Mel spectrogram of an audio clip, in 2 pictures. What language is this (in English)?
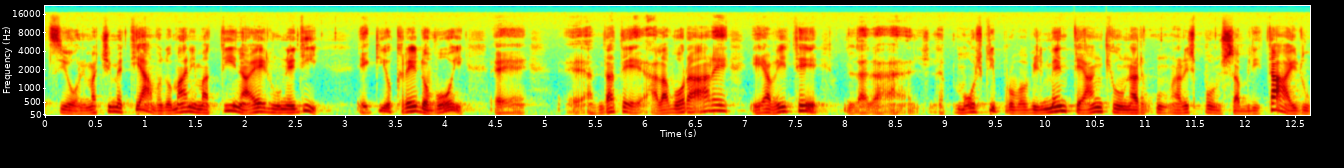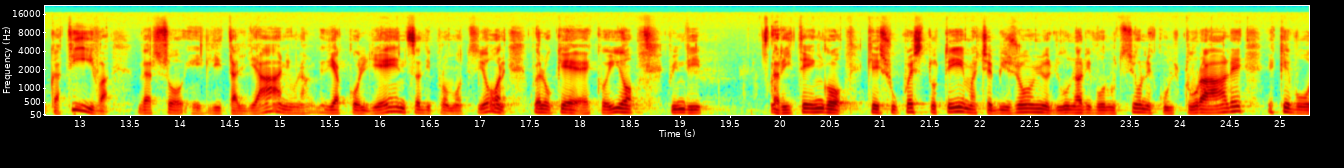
Italian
